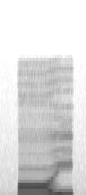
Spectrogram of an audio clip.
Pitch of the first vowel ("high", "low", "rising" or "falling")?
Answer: rising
